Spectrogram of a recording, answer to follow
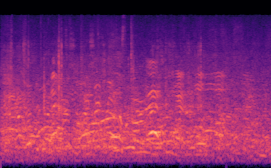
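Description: Several people talking at once near the camera, overlapping voices with no clear words.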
